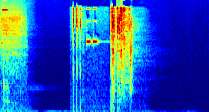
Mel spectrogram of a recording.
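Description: Camera shutter sound effect: a short whoosh, then two sharp shutter clicks less than half a second apart, the second the loudest.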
